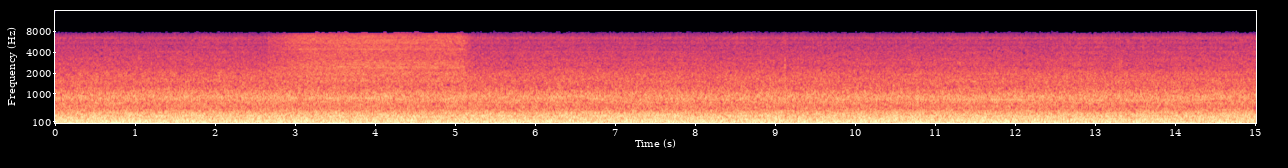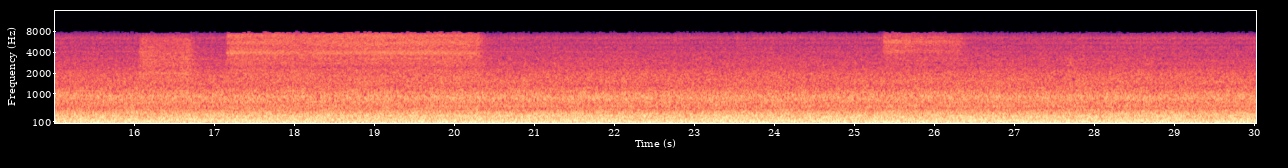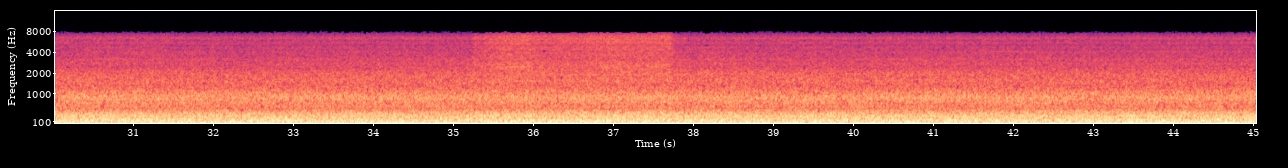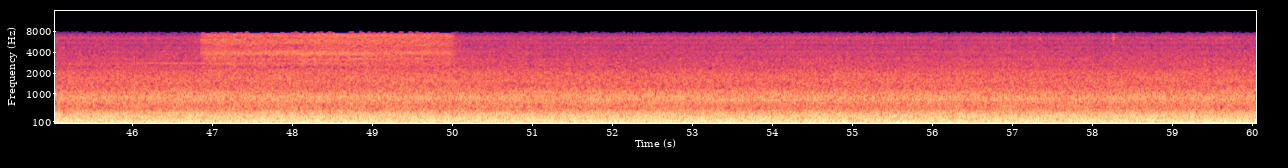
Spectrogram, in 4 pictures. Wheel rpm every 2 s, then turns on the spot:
0, 0, 0, 0, 0, 0, 0, 0, 0, 0, 0, 0, 0, 0, 0, 0, 0, 0, 0, 0, 0, 0, 0, 0, 0, 0, 0, 0, 0, 0.
none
